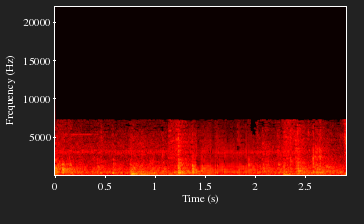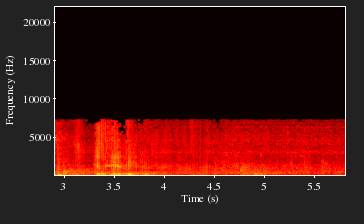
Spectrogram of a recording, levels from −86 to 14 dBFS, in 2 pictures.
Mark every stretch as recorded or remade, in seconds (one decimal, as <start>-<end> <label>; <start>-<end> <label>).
0.0-1.4 recorded; 1.4-2.0 remade; 2.0-3.1 recorded; 3.1-4.6 remade; 4.6-5.8 recorded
